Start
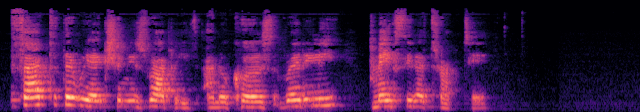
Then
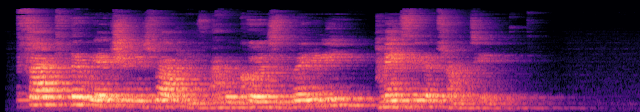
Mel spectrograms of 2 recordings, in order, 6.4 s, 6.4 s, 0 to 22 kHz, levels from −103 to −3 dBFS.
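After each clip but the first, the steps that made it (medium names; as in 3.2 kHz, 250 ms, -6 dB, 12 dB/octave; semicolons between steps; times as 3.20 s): reverberation RT60 1.1 s, pre-delay 47 ms; trim -4.5 dB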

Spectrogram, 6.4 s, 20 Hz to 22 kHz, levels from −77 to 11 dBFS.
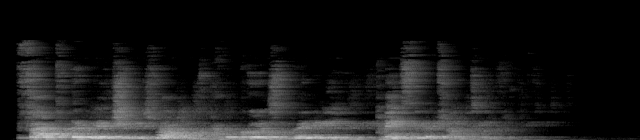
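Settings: spectral sustain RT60 0.42 s; repeats whose band climbs or falls 158 ms, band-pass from 840 Hz, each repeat 0.7 oct, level -6 dB; trim -1 dB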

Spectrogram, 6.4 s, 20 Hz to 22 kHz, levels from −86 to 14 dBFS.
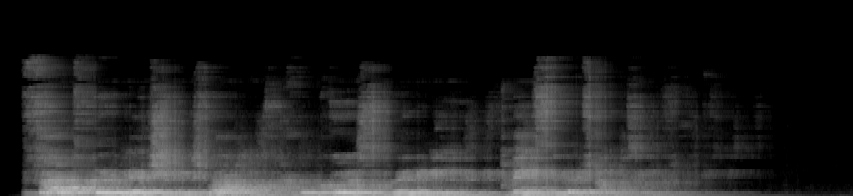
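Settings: bass shelf 210 Hz +4.5 dB; transient shaper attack 0 dB, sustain +7 dB; trim -6 dB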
